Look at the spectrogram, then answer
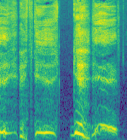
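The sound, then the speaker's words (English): A man makes a series of strained, voiced gasps and choking groans, about four labored bursts with short breaks between them, fairly loud. It sounds like a voice acting out a struggle for air. “He begins gasping for air.”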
